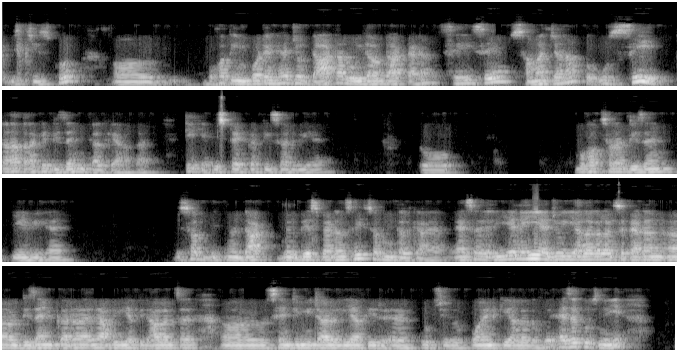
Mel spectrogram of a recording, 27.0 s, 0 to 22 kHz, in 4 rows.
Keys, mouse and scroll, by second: 2.1 scroll down 1, 8.7 scroll down 1, 9.1 scroll up 1, 10.1 click, 10.7 click, 10.9-11.2 scroll down 1, 12.2 scroll down 1, 15.7 scroll down 1, 16.3 scroll up 1, 18.8-21.6 drag.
